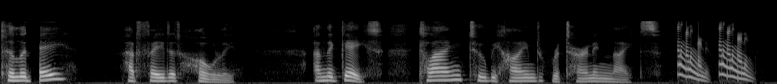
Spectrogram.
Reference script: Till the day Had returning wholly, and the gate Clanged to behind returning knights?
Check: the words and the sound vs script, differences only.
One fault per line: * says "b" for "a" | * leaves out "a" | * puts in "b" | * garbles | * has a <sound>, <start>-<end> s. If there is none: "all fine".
* has a dropout, 0.3-0.4 s
* says "faded" for "returning"
* has a chirp, 6.8-7.6 s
